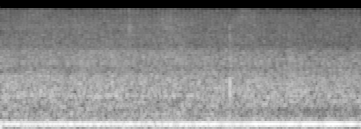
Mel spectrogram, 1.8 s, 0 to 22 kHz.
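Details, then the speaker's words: Defy Autodry DTD252 tumble dryer after belt replacement: steady, even motor hum with no slapping, squealing or rubbing as the drum turns again; previously motor ran but drum didn't turn; now running normally. "okay the motor is running and we can see the drum is spinning so everything is working again 100%"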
